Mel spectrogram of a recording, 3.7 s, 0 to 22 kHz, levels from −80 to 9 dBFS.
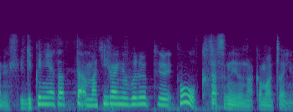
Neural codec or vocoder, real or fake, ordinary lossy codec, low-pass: codec, 16 kHz, 1.1 kbps, Voila-Tokenizer; fake; none; 7.2 kHz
